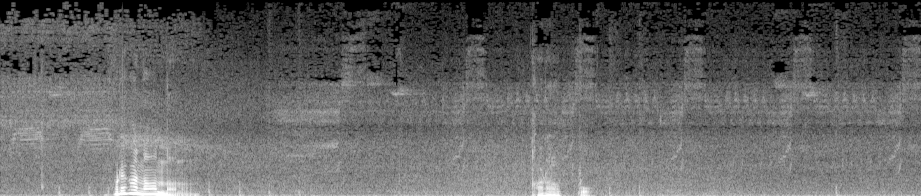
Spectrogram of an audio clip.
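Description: Small bare feet patter on stone as a boy runs.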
